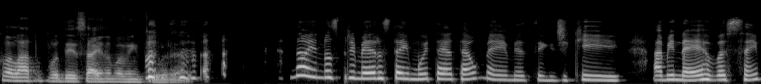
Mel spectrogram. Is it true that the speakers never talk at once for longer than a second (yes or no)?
yes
